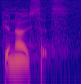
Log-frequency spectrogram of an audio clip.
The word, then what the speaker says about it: gnosis: So you had these Gnostic teachers, that's a silent G, G-N-O-S. It comes from the Greek word gnosis. In Greek, there's no silent letters, so it actually is pronounced gnosis.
